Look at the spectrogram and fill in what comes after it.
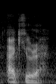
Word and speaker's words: Acura: Viene de accurate en inglés, entonces... Ajá. En Estados Unidos la pronunciación correcta es Acura.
